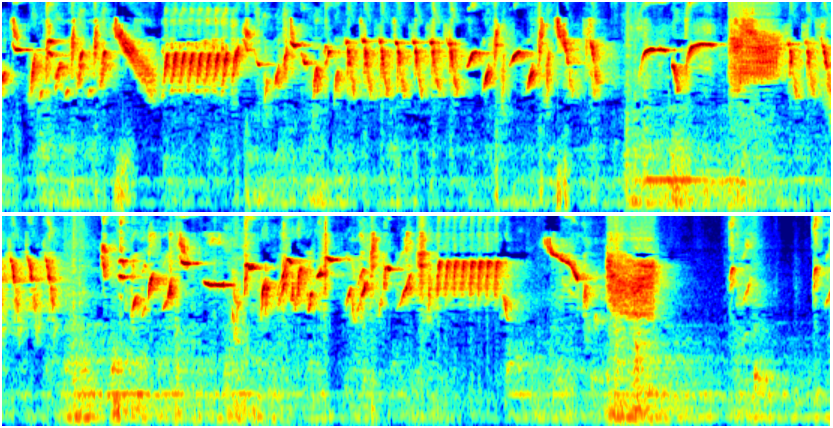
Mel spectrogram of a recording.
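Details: Continuous goldfinch song for young birds to learn: rapid repeated trills, tinkling twitters and harsh buzzy notes running for eleven seconds with barely a pause, a low hum underneath.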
